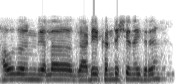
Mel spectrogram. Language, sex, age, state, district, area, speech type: Kannada, male, 60+, Karnataka, Dharwad, rural, conversation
